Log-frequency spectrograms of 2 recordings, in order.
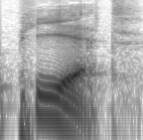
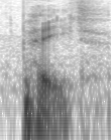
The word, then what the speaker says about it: Piett: a little while ago we were calling someone Piett hmm I found out yet but it's Pete but not nothing result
